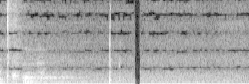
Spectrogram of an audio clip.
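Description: Quiet room tone with a few faint clicks from a small GPS circuit board being handled in the fingers. The sound drops out for an instant about one and a half seconds in.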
